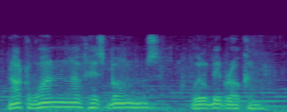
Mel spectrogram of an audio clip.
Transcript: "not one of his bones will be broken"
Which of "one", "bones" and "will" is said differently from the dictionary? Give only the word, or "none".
none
